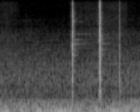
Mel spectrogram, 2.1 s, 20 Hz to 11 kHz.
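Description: Plastic clicks from a 45cc petrol chainsaw's throttle trigger and lock button as the trigger is pulled and the throttle lock disengages: three sharp clicks in quick succession, starting about a second in.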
